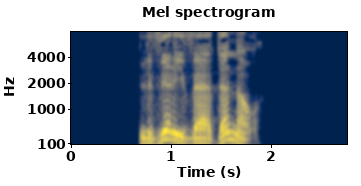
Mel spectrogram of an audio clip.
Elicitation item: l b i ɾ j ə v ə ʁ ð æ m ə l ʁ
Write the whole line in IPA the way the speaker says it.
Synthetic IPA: l v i ɾ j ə v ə ʕ ð æ n ə ʁ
